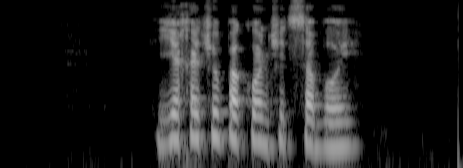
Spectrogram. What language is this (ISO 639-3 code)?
rus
